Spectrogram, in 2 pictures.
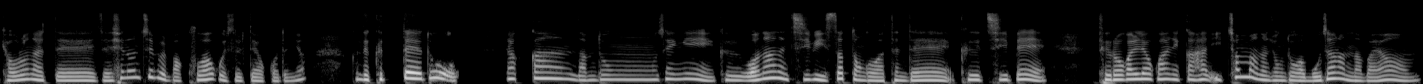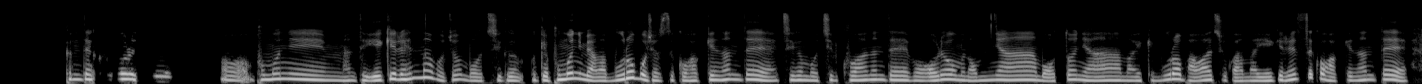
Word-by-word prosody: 결혼할 205 +3 +1
때 180 -1 0
이제 175 +1 -3
신혼집을 315 - -2
막 175 -3 -7
구하고 220 +1 0
있을 175 0 -5
때였거든요. 165 +3 -5 0.5
근데 230 -3 +1
그때도 255 - +5 0.5
약간 265 -1 0
남동생이 220 +1 -2
그 195 -2 -1
원하는 255 +9 +3
집이 225 0 -1
있었던 220 +1 -1
것 185 -1 -1
같은데 185 +1 0
그 215 -1 0
집에 215 -2 -1 0.5
들어가려고 240 +2 +3
하니까 225 -3 -1
한 225 +2 0
20,000,000 335 - -1
원 205 - 0
정도가 185 -2 -1
모자랐나 185 +1 +1
봐요. 175 +1 -2 0.7
근데 235 0 +1
그거를 250 - +2
이제 380 - -9 0.5
어 205 -3 -2
부모님한테 210 -6 +1
얘기를 235 +5 +4
했나 305 +5 +1
보죠. 215 - -4
뭐 175 -5 -3
지금 180 0 -4
이게 195 -1 +1
부모님이 235 +4 +3
아마 170 -1 +1
물어보셨을 195 - +2
것 180 -1 -3
같긴 205 +5 0
한데 220 -5 +1
"지금 200 +1 0
뭐 185 -2 -1
집 185 +1 -8
구하는데 200 +1 +1
어려움은 190 +3 +1
없냐? 205 +3 +1
뭐 165 - 0
어떠냐?" 190 -1 0
막 180 - -2
이렇게 175 +1 -6
물어봐 200 -3 0
가지고 190 -3 -2
아마 170 +1 -2
얘기를 180 +4 0
했을 225 -9 -2
것 - - 0
같긴 185 +2 -4
한데 210 -3 0
205 Hz, 310 characters per minute, -23 LUFS, 180-230 Hz, 0.7 s, 그때도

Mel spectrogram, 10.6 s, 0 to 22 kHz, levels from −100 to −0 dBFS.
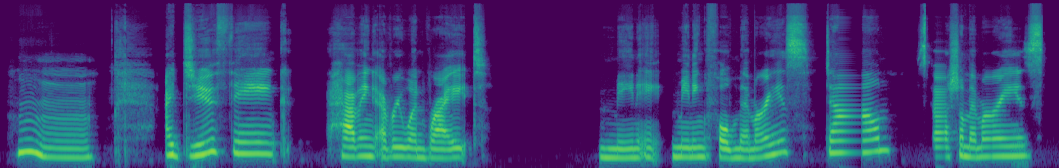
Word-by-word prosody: Hmm. 185 -11 0 0.8
I 225 - +5
do 225 +7 +3
think 250 -3 -1 0.3
having 200 0 +4
everyone 185 -1 -1
write 175 0 +1 1.1
meaning 175 +1 -3
meaningful 190 -1 +1
memories 185 +11 0
down? 270 +3 +1 0.2
Special 195 +2 -1
memories. 200 +2 0
195 Hz, 75 wpm, -25 LUFS, 180-245 Hz, 1.1 s, I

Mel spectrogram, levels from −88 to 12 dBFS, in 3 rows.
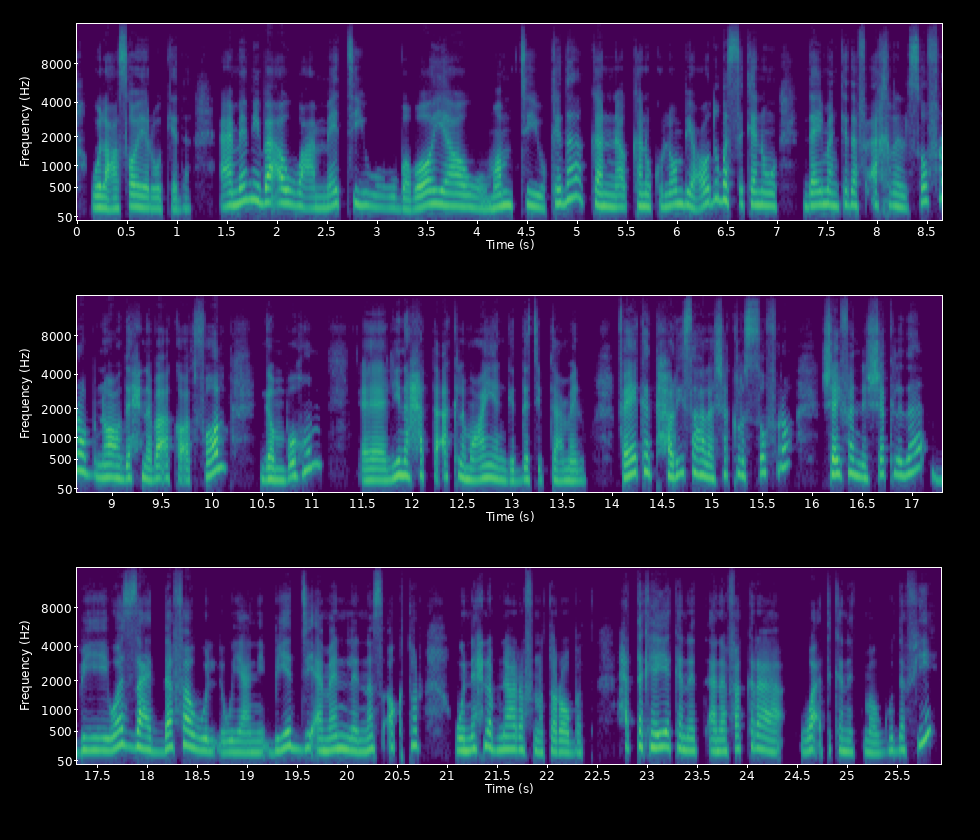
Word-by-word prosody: والعصاير 170 0 +2
وكده، 155 0 -7 0.3
عمامي 240 +10 +2
بقى 245 -1 +5
وعمّاتي 200 +3 -3
وبابايا 180 +4 +1
ومامتي 180 +3 0
وكده 230 - -1
كان 185 -4 +1
كانوا 190 +1 0
كُلّهم 200 +3 -1
بيقعدوا 215 - 0
بس 285 -5 +1
كانوا 210 -3 0 0.3
دايمًا 205 +1 +1
كده 210 +2 -2
في 195 - -11
آخر 200 -2 -4
السفرة 260 - 0
بنقعُد 200 -5 +2
إحنا 195 -1 0
بقى 195 +2 +4
كأطفال 295 - +3 0.3
جنبهم 180 - +2 0.5
آآ، 165 0 +2
لينا 230 +7 +4
حتى 230 +1 -1
أكل 215 -1 -1
معيّن 180 +1 +2
جدّتي 160 +2 -4
بتعمله، 155 -1 -3 0.3
فهي 220 +6 +5
كانت 280 -3 -1
حريصة 255 +6 +1
على 225 -5 +3
شكل 240 +5 -6
السفرة 275 - -2 0.3
شايفة 250 +1 +4
إن 225 -4 +1
الشكل 245 +5 -2
ده 295 +9 0
بيوزّع 195 +6 +2
الدفا 225 +9 +2
وال 185 -7 0
ويعني 160 0 -3
بيدّي 210 +5 -1
أمان 195 +3 +3
للناس 190 +2 -1
أكتر 250 +3 -4 0.4
وإن 190 0 +3
إحنا 235 +4 +2
بنعرف 200 -1 0
نترابط 160 -1 -1 0.3
حتى 240 +1 -1
ك 240 - -2
هي 235 +1 +5
كانت 190 -5 -1
أنا 175 0 +1
فاكرة 205 -1 -1 0.2
وقت 200 +4 -1
كانت 175 -4 -4
موجودة 165 +5 -5
فيه 275 - -1
200 Hz, 145 wpm, -22 LUFS, 175-230 Hz, 0.5 s, بقى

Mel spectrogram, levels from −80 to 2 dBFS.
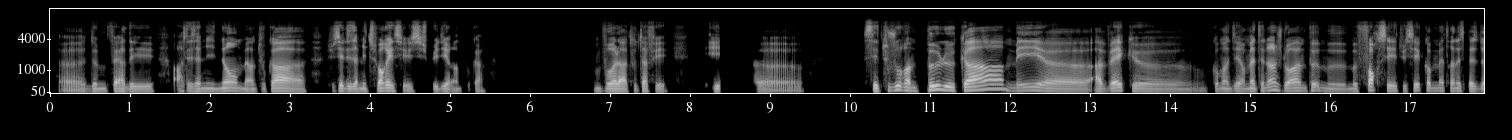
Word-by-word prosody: heu, - - -5
de 105 0 -5
me 100 0 -7
faire - - +1
des 100 -1 -3 0.3
alors, 105 - -4
des 105 0 -3
amis, 110 -1 -3
non, 120 +4 +2
mais, 105 - -5
en 95 - -2
tout 100 +2 -11
cas, 110 -4 +4
heu, - - -11 0.3
tu - - -7
sais, 110 - +4
des 100 -1 0
amis 105 +1 -1
de - - 0
soirée, 120 +1 +5
si 100 -1 -1
si 95 - +3
je - - -1
puis 100 - -4
dire, 105 +1 -1
en - - -7
tout 95 - -23
cas. - - -8 1.4
Voilà, 105 -1 +3
tout - - -12
à - - +2
fait - - -6 0.5
et, - - 0 0.5
heu, - - -5 0.8
c'est 115 - +3
toujours 150 +2 +1
un 120 - +1
peu 160 +3 +6
le 150 -5 +2
cas, 170 +10 +5
mais, 135 +1 0
heu, 100 -5 -1
avec, 105 +6 +3
heu, 100 -3 -5 0.3
comment 105 0 -5
dire? 110 -1 -3
Maintenant, 115 +8 +1
je 135 - -7
dois 115 +2 +2
un 125 -2 -4
peu 110 - -3
me 100 -4 -8
me 100 +1 -6
forcer, 115 -2 +3
tu 105 - -10
sais? 130 +5 0
Comme 115 -2 -5
mettre 120 -1 -8
un 115 - -1
espèce 105 -2 -2
de, 105 - -2
110 Hz, 205 wpm, -24 LUFS, 100-120 Hz, 1.4 s, peu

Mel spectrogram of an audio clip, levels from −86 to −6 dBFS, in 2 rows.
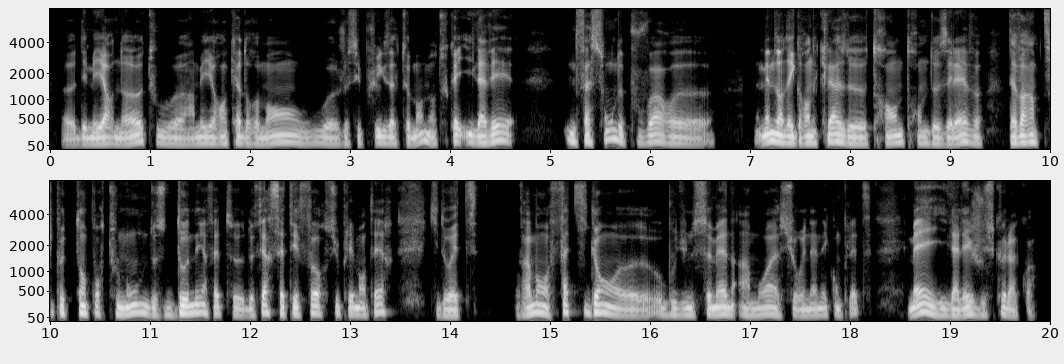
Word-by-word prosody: heu, 70 0 -3
des 75 - -2
meilleures 85 +1 +3
notes 90 +9 +1
ou, 85 -3 -2
heu, 80 - -2
un 75 - -6
meilleur 85 +1 0
encadrement 90 +3 -1
ou, 85 -1 -5
heu, 80 - -4
je - - -8
sais - - -7
plus - - -5
exactement 90 +2 0
mais 115 - 0
en - - -5
tout - - -15
cas, 110 - +3
il 100 -2 +2
avait 110 +5 +3 0.5
une 110 - +1
façon 105 +8 0
de 115 - +2
pouvoir 95 0 -2
heu, 80 -3 -4 0.4
même 115 +3 +5
dans 105 -3 +7
des 95 - +6
grandes 90 +1 +1
classes 110 -3 +3
de 85 -2 +2
30-32 90 -3 -2
élèves, 90 +2 +2 0.3
d'avoir 95 +2 +5
un 105 - +2
petit - - -9
peu - - 0
de - - -23
temps 115 - +4
pour 110 0 -4
tout 105 - -4
le - - +4
monde, 120 +3 +3
de 95 - -2
se 95 +3 -5
donner 115 +7 +4
en - - -4
fait, 105 -3 -3
de 90 0 -2
faire 120 +5 +2
cet 105 -3 0
effort 110 +2 +2
supplémentaire 110 +4 -2 0.3
qui 90 - -11
doit 85 -2 +2
être, 80 - -5 0.4
vraiment 105 +4 +2
fatigant, 120 -2 +1
heu, 85 -1 -2
au - - -5
bout 95 +1 -4
d' 90 - -8
1 95 0 0
semaine, 100 0 +2
1 95 - -4
mois, 95 +2 -1
sur 85 -1 -5
1 85 +1 -1
année 95 +1 -2
complète. 90 -4 -8 0.4
Mais 125 -4 +5
il 90 -1 0
allait 90 +4 +2
jusque 90 +2 -6
là, 85 -7 +1
quoi. - - -14
95 Hz, 230 wpm, -24 LUFS, 85-105 Hz, 0.5 s, dans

